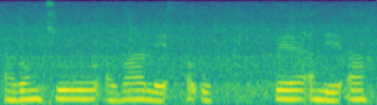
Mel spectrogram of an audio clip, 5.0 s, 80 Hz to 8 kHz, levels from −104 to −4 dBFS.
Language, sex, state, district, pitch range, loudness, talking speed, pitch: Mizo, female, Mizoram, Aizawl, 185-200 Hz, -12 LUFS, 145 wpm, 195 Hz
